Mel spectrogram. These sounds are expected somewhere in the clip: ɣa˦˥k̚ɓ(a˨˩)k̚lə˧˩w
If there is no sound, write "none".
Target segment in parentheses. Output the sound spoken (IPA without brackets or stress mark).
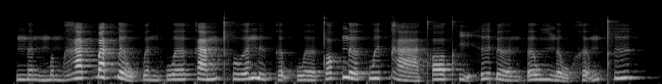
a˦˥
